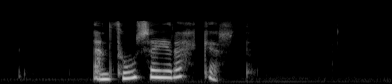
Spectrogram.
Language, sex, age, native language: Icelandic, female, 30-39, Icelandic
